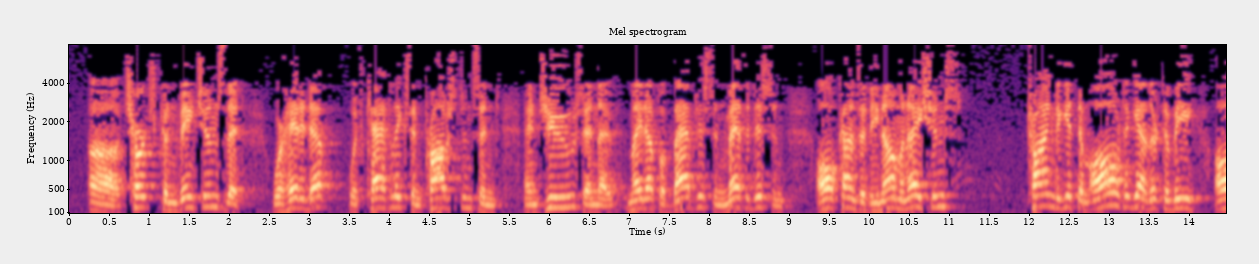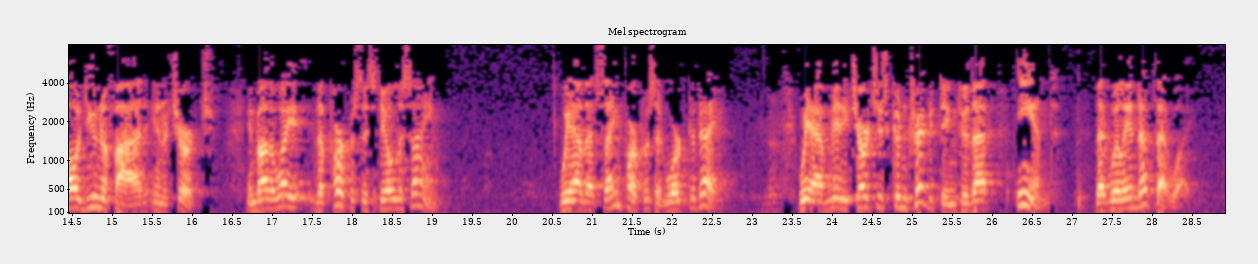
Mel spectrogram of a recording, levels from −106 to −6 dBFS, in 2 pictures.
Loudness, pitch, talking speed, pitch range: -15 LUFS, 175 Hz, 145 wpm, 155-190 Hz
